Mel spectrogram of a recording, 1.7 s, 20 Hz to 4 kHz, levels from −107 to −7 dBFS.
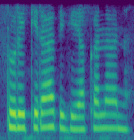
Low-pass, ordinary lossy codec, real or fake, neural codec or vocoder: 3.6 kHz; none; fake; codec, 16 kHz in and 24 kHz out, 2.2 kbps, FireRedTTS-2 codec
